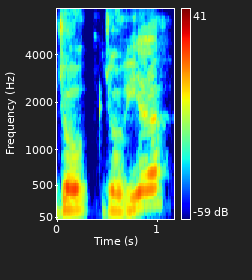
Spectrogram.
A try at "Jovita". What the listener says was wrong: Jovita. Jovita. The J is pronounced like an H.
